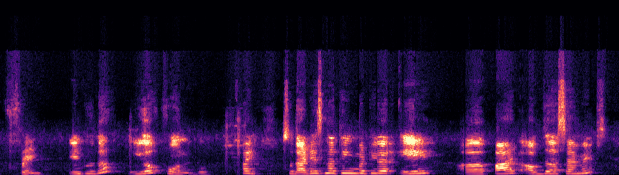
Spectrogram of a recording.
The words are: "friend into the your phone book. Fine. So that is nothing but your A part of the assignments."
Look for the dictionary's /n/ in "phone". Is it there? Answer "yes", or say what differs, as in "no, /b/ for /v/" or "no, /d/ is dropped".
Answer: yes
